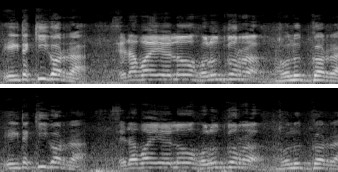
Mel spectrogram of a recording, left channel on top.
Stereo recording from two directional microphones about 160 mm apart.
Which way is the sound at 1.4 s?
30° right (ahead or behind).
